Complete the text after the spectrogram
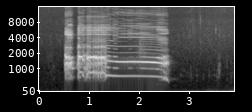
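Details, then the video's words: A rooster crows after half a second of quiet, opening with two choppy rasping notes, then holding a long, clear, even tone for about a second before cutting off. Faint clucks and rustling follow. "Chicken Sounds Noises Hens Clucking Roosters Crowing"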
